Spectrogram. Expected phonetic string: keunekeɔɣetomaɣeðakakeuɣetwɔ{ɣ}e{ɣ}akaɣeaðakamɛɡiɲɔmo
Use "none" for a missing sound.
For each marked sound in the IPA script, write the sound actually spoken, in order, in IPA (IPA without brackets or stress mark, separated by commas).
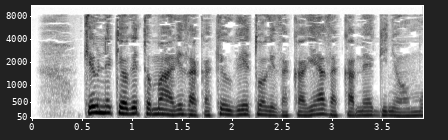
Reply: ɣ, ð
